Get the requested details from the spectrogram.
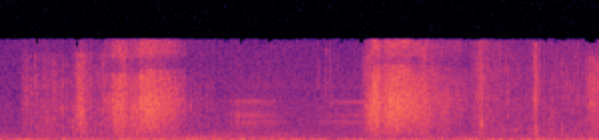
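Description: Dry grass rustles against the legs of someone walking.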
